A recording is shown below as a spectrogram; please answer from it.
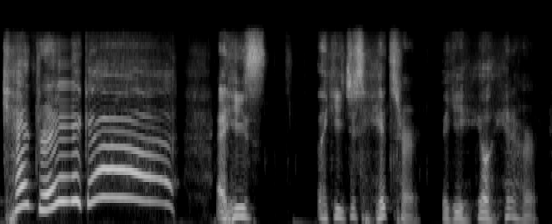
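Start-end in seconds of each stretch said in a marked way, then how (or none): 0.0-1.7 put-on very high, loud child's squeal; imitating daughter's wail. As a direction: shriek like a little kid being hit. Voices daughter being hit by brother.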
